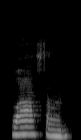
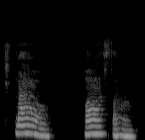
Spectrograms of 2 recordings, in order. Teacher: And then our tone drops for the song.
